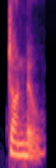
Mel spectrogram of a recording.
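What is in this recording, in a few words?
"tone", Indian; Dictionary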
